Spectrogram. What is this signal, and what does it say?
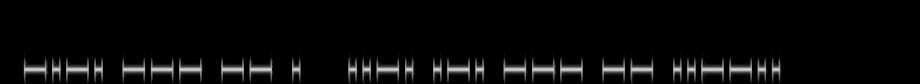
Morse code, heard as a keyed tone, about 17 wpm, 700 Hz. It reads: COME FROM?
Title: Sentences from Top 1000 Words - Review Part 1 - 17wpm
